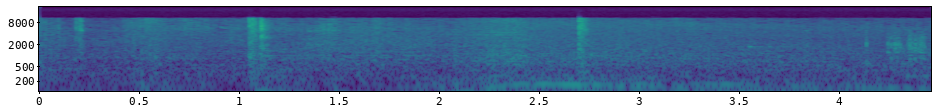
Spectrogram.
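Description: A car drives in a Mafia game, its mid-pitched engine rising in a rev as it accelerates, alongside a few sharp clicks and some road noise, with no voices.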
